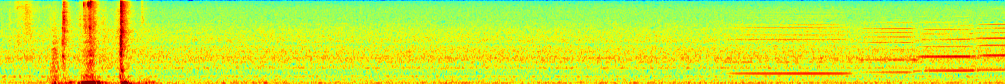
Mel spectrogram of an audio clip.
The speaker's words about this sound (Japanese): 外出ますね今外にセットしてドアを閉めます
